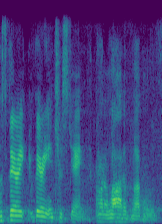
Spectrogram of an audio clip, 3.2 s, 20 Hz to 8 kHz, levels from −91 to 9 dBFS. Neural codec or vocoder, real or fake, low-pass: codec, 44.1 kHz, 3.4 kbps, Pupu-Codec; fake; 7.2 kHz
